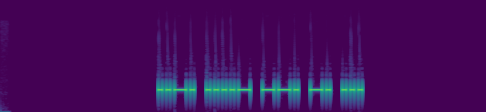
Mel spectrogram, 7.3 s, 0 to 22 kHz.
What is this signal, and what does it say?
Morse code, heard as a keyed tone, about 20 wpm, 700 Hz. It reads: F4GNS
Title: DXCC-100 Call Signs - 5 Characters - 20wpm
